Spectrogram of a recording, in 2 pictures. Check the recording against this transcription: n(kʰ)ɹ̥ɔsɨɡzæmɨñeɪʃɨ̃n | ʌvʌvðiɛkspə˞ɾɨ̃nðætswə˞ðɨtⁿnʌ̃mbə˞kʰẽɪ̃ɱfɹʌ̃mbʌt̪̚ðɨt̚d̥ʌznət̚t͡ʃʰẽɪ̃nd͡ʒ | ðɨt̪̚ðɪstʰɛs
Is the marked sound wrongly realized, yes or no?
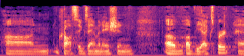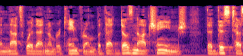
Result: no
